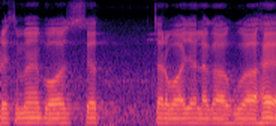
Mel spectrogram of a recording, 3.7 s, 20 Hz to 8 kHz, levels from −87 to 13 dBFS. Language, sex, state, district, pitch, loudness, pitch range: Hindi, male, Uttar Pradesh, Lalitpur, 110 Hz, -18 LUFS, 110-115 Hz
